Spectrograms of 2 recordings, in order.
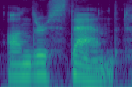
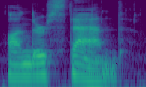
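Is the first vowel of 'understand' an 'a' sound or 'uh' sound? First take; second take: uh sound; uh sound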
